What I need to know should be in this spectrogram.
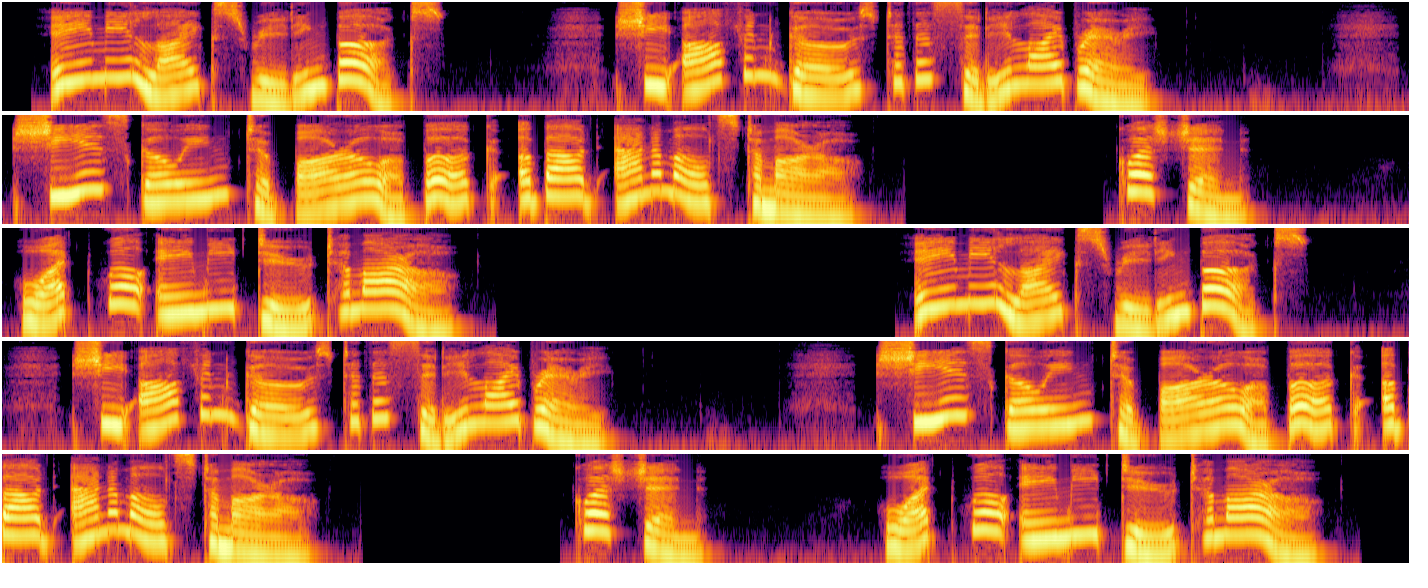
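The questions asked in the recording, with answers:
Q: What will Amy do tomorrow?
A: Borrow a book about animals from the city library.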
